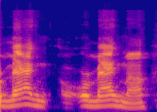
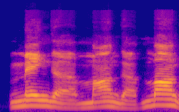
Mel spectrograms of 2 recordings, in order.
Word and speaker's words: manga: Edge of Tomorrow is actually based on a comic or magma of the same name, I believe. You're 100% right, Magna. What did I say? I said it wrong. Manga.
